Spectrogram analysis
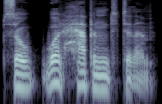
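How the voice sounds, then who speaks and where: Tough young army veteran for thriller audiobook, played by a man. Extremely deep, guarded, clipped and blunt, close dry recording. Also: very animated, takes it slowly, gravelly, fairly bright tone, no echo, exaggerated voice. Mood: probing, blunt. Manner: terse, blunt.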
